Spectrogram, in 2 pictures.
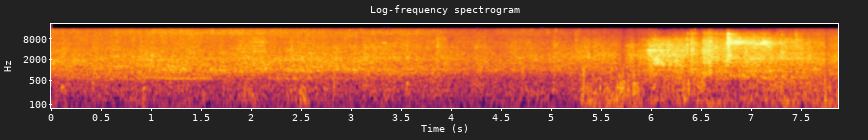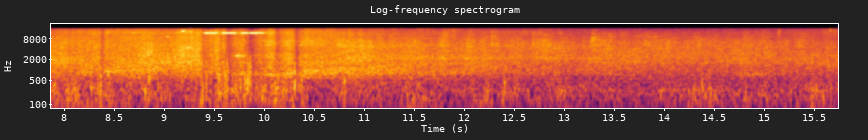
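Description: Freight train of Canadian National covered hopper cars rolling slowly past, a steady rumble of steel wheels on the rails, swelling and brightening about six seconds in. Wind gusts on the microphone.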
